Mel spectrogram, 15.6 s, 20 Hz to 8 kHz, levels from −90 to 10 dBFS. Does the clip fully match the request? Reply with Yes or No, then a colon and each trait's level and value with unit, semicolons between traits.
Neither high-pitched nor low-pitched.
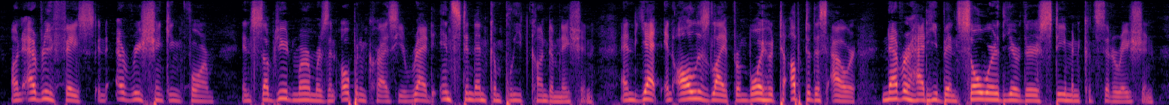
Yes: medium, 165 Hz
